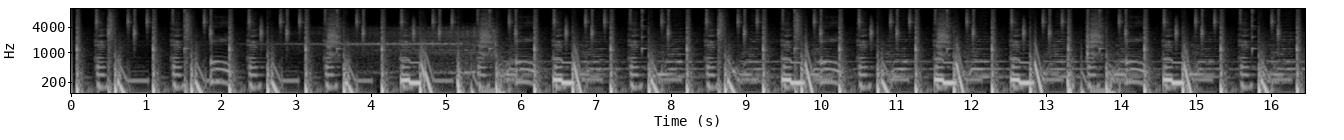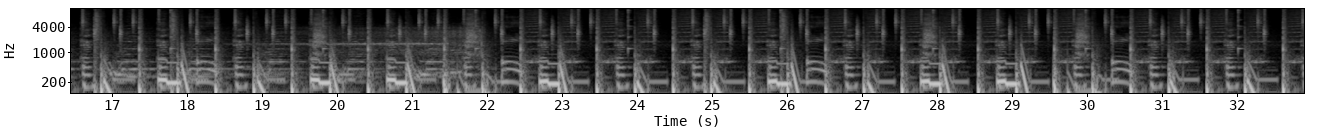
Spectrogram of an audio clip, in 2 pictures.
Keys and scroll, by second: 3.6 ctrl+j.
